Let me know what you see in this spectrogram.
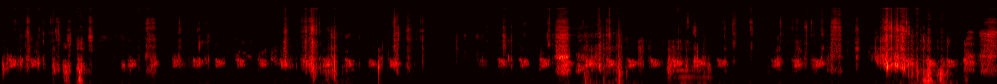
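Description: Crisp pani puri shells being cracked and chewed close to the microphone: a close run of small crunches and crackles with wet mouth sounds, a little louder near the end.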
